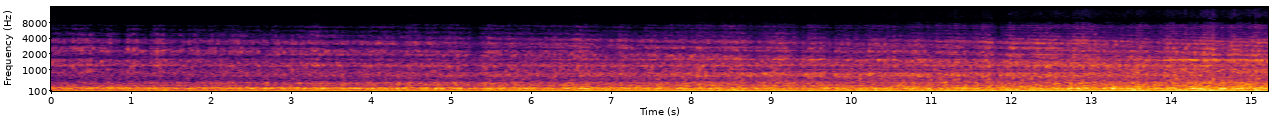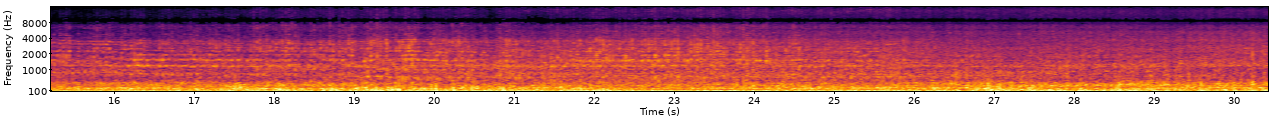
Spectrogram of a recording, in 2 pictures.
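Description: Swaraj 855 tractor's three-cylinder diesel engine running steadily under load while its rear PTO-driven implement whirs and throws wet muck. The sound grows louder for the first eighteen seconds or so as the tractor comes closer, then stays level.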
